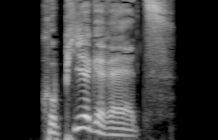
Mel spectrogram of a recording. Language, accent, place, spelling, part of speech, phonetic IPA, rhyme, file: German, Germany, Berlin, Kopiergeräts, noun, [koˈpiːɐ̯ɡəˌʁɛːt͡s], -iːɐ̯ɡəʁɛːt͡s, De-Kopiergeräts.ogg
- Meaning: genitive singular of Kopiergerät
